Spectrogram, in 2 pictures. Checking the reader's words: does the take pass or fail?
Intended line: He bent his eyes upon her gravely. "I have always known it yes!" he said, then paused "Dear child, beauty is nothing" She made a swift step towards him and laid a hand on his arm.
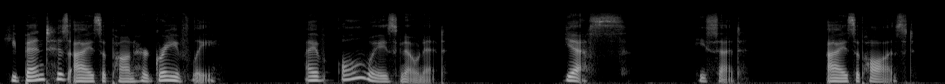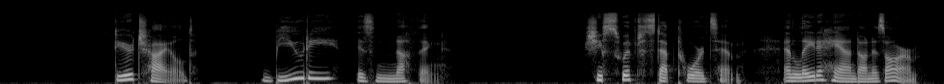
fail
